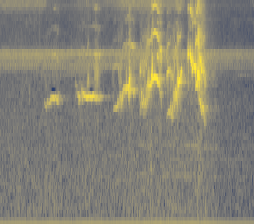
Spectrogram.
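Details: A young double-collared seedeater (Sporophila caerulescens) sings a brief phrase: two clear whistled notes, then a quick run of high, sweeping, slightly buzzy notes, over a faint steady whine.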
